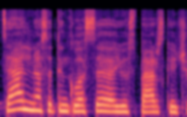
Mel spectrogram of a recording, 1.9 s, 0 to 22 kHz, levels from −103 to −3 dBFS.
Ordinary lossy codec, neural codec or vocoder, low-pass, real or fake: Opus, 32 kbps; none; 14.4 kHz; real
